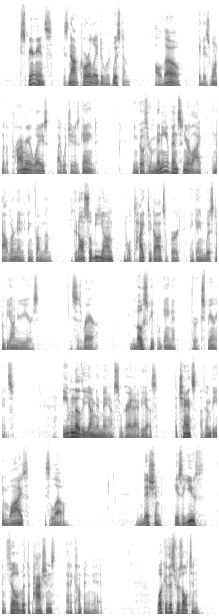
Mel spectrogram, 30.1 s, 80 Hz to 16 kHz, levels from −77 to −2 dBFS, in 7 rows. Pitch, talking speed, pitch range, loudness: 85 Hz, 195 wpm, 75-105 Hz, -36 LUFS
